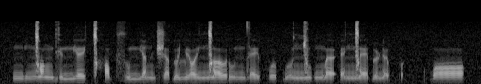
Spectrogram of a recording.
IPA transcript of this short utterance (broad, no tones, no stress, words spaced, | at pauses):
ŋiŋ͡ǀɒŋɡɪ mʲɜɪ̯ǀʰɒpzu mʲɑnd͡ʒʌɗʊlʲɔɪ̯ ŋ͡ǀʌʊ̯ ɾundɛɪ̯pʊ ɓʊ ŋ͡ǀuŋ͡mɜʔɛ ŋ͡ǀɛɗʊɳəp | ɓɔ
